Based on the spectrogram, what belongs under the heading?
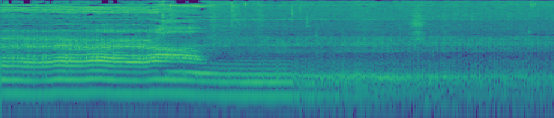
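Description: A low, steady droning belly chant from a single voice on an out-breath, a sustained buzzy tone held for a few seconds before it fades into a rougher, breathy rumble.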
